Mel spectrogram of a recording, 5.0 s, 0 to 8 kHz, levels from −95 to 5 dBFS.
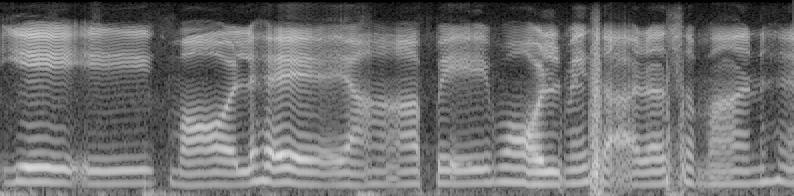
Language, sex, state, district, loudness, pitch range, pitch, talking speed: Hindi, female, Haryana, Rohtak, -16 LUFS, 185-210 Hz, 195 Hz, 135 wpm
